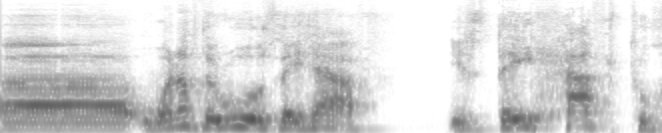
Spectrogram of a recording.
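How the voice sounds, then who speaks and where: This man speaks with a Spanish accent. His pitch is high. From Spain. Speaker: basketball coach. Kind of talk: interview. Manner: halting.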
